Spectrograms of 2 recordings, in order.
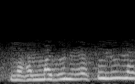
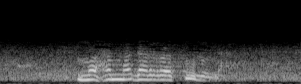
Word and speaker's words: मुहम्मदुर रसूलुल्लाह: मुहम्मदुर रसूलुल्लाह, मुहम्मदिन भी गलत है, मुहम्मदुन भी गलत है। मुहम्मदुन रसूलुल्लाह कभी मत बोलो, मुहम्मदुर रसूलुल्लाह।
